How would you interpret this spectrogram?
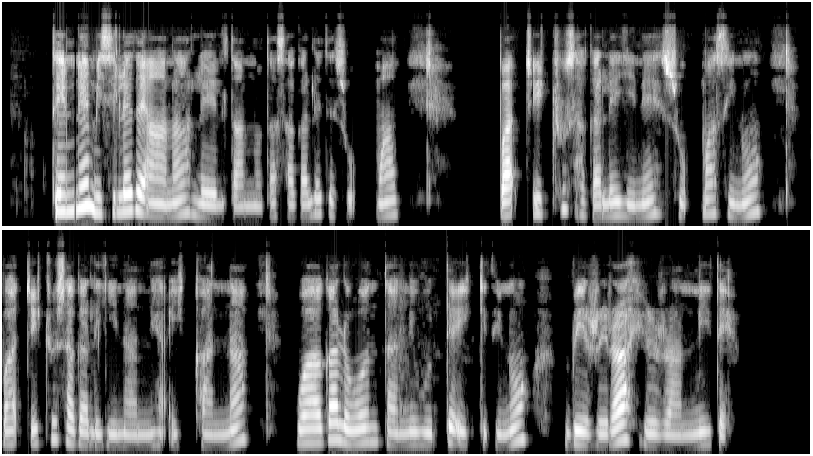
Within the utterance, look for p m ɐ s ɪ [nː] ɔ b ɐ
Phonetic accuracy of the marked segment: incorrect: n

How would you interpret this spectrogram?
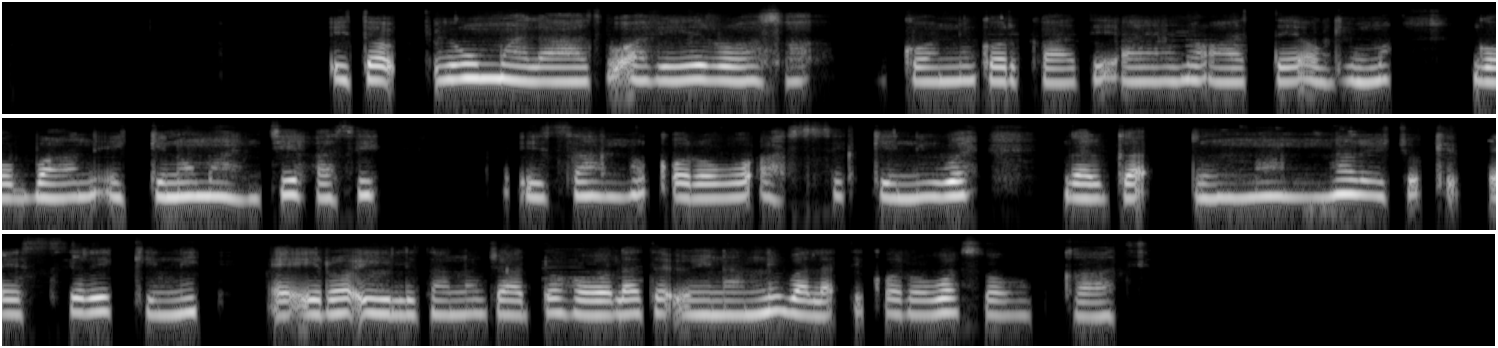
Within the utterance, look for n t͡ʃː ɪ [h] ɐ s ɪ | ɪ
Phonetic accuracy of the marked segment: correct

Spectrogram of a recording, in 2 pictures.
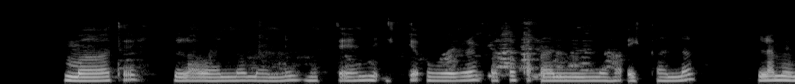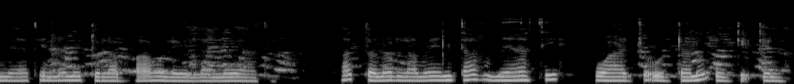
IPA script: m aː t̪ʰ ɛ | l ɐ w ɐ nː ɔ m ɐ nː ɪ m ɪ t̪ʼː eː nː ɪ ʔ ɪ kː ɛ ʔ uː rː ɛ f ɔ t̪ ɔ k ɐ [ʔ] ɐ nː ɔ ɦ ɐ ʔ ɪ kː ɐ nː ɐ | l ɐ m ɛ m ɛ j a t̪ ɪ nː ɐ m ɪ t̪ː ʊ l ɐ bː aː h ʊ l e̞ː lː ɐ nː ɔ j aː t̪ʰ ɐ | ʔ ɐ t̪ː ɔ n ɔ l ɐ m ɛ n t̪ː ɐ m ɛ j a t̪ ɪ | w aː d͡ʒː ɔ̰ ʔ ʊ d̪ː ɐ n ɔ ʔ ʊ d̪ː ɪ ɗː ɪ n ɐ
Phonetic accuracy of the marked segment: correct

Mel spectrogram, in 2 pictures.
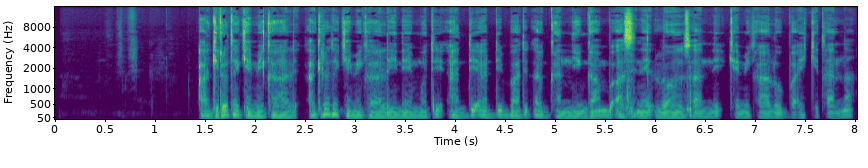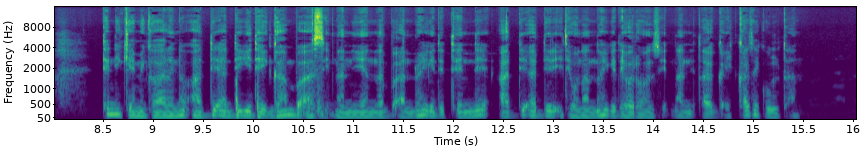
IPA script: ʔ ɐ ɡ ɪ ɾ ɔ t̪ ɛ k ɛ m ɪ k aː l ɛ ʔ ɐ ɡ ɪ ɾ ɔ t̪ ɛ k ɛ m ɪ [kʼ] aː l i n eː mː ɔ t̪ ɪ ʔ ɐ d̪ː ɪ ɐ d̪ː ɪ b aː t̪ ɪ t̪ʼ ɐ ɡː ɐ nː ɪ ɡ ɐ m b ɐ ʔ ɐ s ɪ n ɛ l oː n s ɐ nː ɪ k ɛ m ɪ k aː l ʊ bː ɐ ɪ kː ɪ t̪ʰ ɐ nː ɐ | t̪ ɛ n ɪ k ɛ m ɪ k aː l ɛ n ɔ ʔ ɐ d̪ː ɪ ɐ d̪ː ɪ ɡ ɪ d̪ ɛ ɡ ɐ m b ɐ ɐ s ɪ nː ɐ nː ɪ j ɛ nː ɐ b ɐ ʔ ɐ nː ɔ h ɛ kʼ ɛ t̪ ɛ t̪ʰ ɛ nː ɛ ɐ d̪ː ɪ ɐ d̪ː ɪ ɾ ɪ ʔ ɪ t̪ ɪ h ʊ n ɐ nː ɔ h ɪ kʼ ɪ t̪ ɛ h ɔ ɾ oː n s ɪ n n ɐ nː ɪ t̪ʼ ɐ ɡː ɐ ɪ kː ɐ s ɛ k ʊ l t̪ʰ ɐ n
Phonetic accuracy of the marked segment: incorrect: k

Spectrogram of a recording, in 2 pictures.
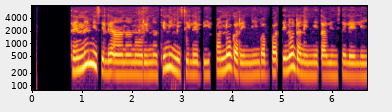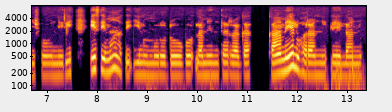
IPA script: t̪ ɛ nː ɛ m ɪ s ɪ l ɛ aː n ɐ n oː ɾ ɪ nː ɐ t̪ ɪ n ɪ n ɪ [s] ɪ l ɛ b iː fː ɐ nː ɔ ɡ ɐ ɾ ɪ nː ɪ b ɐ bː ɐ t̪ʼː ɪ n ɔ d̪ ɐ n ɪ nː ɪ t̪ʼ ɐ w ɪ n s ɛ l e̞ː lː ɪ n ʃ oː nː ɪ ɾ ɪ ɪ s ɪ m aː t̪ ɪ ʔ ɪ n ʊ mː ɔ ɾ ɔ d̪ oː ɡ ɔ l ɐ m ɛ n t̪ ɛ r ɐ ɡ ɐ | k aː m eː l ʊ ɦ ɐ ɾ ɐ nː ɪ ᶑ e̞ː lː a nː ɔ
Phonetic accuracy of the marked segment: correct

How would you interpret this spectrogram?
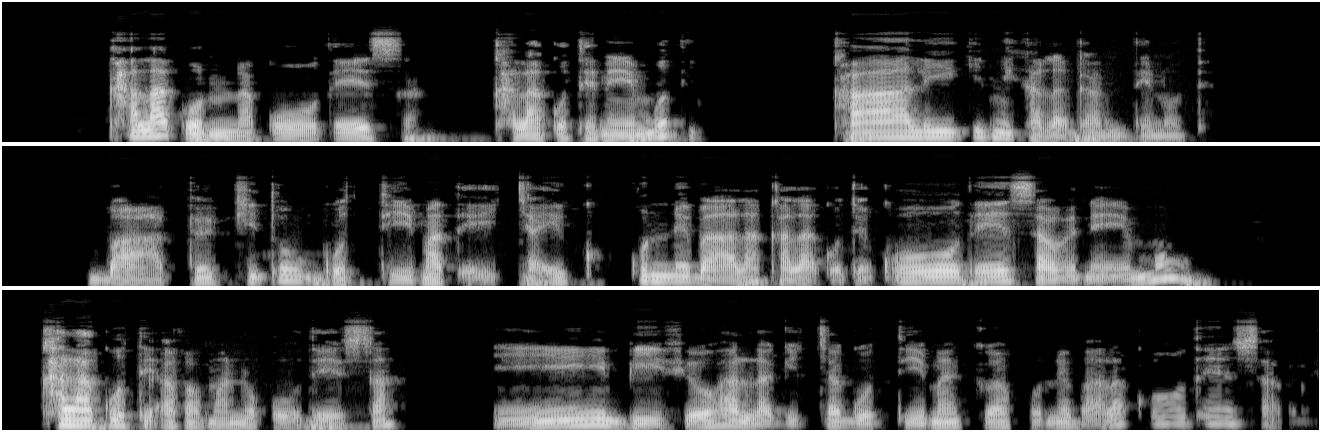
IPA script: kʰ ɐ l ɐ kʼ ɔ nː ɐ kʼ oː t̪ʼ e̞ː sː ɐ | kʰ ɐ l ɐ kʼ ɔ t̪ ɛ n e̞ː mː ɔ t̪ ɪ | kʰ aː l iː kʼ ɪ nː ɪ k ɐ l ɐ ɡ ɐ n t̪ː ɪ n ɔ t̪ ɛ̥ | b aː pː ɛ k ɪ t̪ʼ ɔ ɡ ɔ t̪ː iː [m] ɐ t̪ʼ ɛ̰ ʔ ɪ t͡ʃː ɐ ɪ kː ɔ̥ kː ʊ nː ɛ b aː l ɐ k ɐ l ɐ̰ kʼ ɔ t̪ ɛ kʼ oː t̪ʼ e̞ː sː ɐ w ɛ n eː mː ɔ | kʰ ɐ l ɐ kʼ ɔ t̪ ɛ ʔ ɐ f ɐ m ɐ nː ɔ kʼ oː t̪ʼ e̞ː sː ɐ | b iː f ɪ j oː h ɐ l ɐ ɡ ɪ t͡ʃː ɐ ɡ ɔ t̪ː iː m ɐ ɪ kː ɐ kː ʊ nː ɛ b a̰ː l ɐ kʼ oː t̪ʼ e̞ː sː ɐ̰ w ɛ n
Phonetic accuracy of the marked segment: correct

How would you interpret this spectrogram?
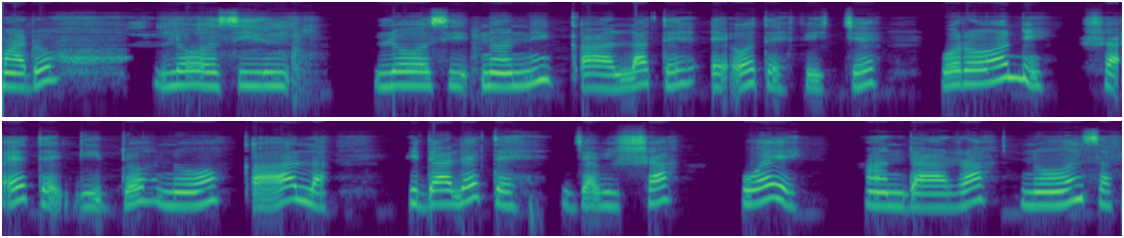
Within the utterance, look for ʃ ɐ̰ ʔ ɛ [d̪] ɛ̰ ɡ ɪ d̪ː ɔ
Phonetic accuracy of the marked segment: incorrect: t̪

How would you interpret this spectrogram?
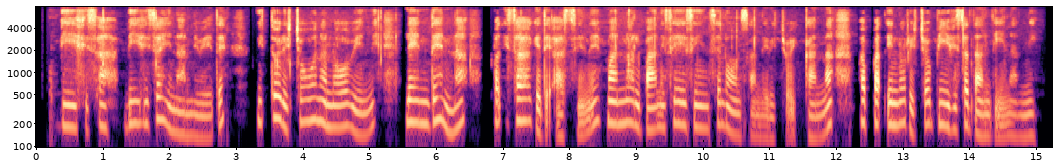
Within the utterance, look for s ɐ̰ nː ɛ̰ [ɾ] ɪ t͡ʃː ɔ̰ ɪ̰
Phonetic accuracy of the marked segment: correct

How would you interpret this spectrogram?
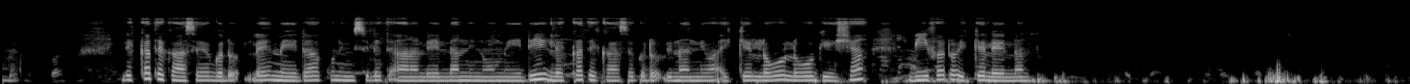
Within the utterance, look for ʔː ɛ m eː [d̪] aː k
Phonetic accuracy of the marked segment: correct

